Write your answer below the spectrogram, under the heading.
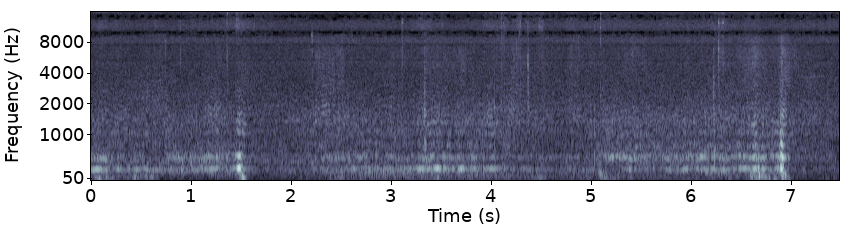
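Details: Agitated honey bees, cross that their two hives are being opened and checked, give a continuous droning hum in two steady tones, broken by a few sharp louder bumps as bees pass close.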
